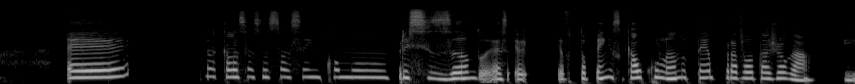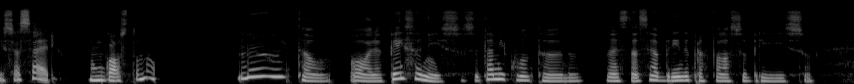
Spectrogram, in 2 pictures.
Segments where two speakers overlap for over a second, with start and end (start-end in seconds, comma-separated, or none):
none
